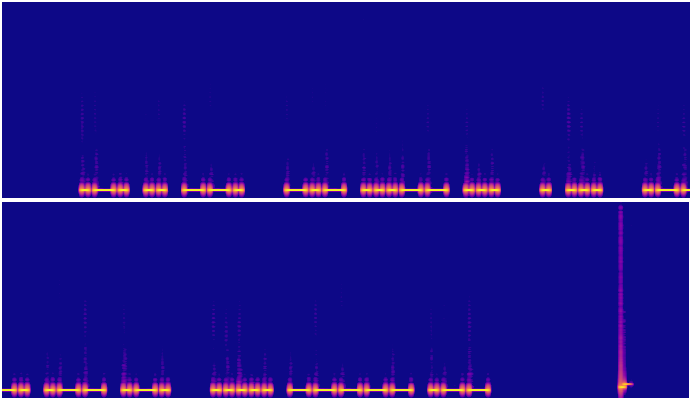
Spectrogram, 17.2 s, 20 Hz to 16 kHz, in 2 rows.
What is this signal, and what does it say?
Morse code, heard as a keyed tone, about 15 wpm, 700 Hz. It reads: RIG K3S ES PWR 50W
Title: Practice QSO - Exchange 2 - Info - 15wpm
